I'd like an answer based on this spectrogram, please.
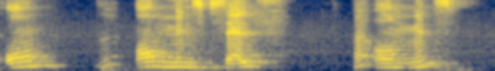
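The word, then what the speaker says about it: homme: Homelet is made up of two words: home, H-O-M-M-E, H-O-M-M-E, home, which is pronounced as om.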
